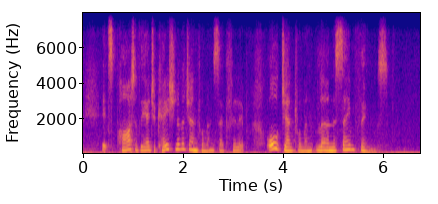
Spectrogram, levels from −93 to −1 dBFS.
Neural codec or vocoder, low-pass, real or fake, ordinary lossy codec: codec, 16 kHz, 1 kbps, X-Codec, HuBERT features, trained on LibriSpeech; 7.2 kHz; fake; Opus, 16 kbps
